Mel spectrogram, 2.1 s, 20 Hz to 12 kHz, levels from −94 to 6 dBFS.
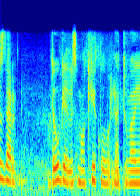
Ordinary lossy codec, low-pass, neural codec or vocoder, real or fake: Opus, 64 kbps; 7.2 kHz; codec, 16 kHz, 2 kbps, X-Codec, HuBERT features, trained on balanced general audio; fake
